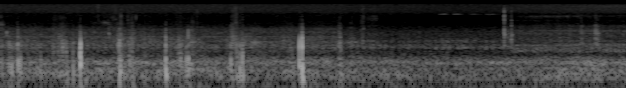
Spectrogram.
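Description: Faint footsteps on snow, with a scattered, irregular series of short cracks and clicks. The sharpest crack comes about three seconds in.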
